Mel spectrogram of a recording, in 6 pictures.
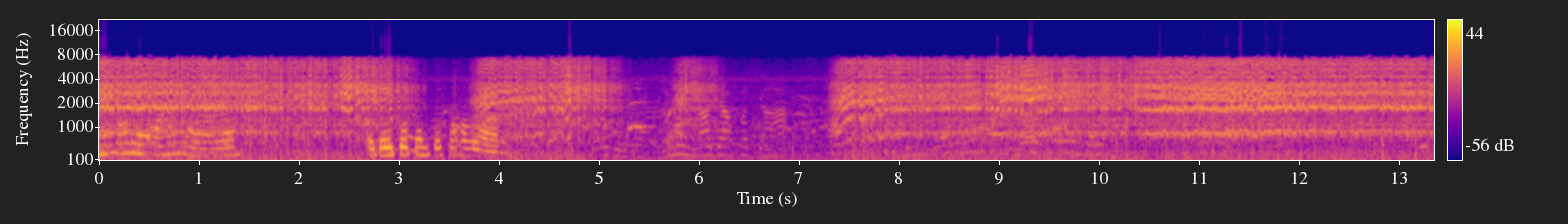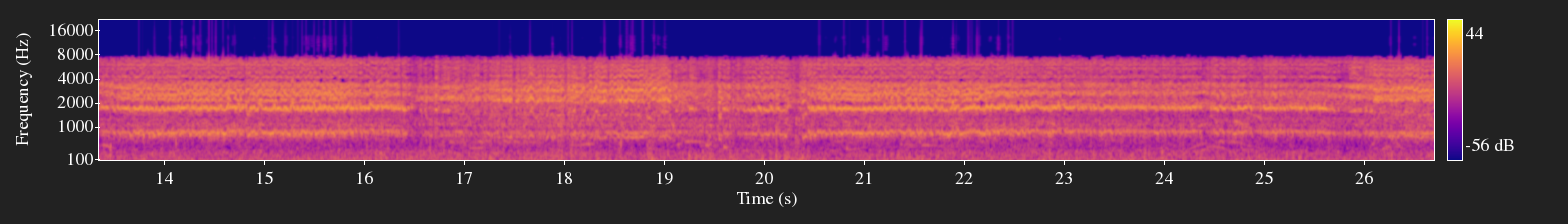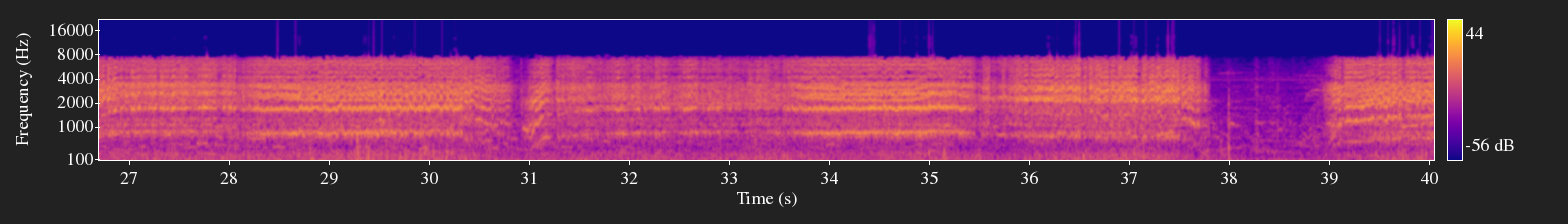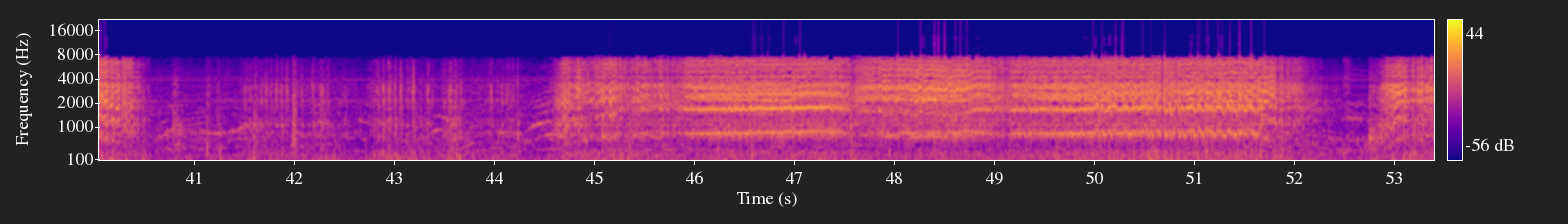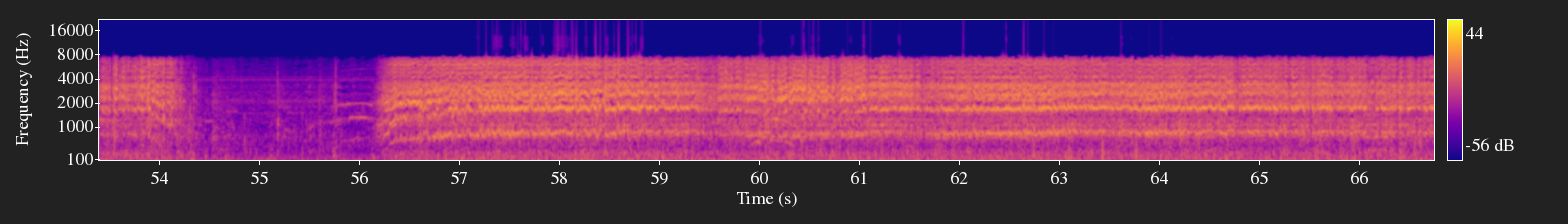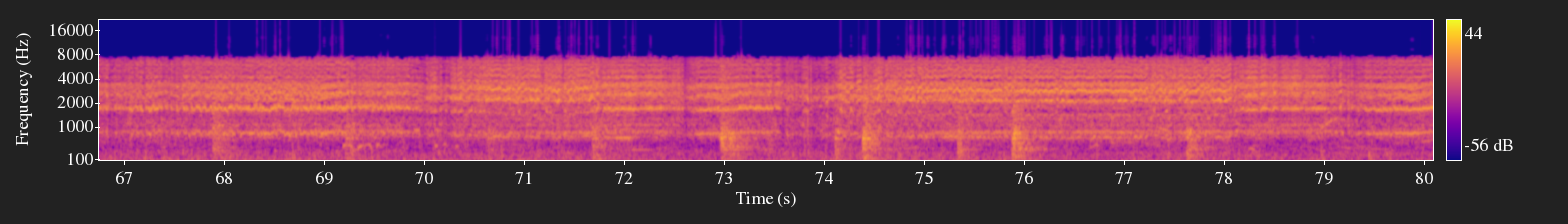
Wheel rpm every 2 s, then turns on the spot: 230, 130, 80, 30, 200, 220, 230, 210, 220, 220, 220, 220, 230, 220, 220, 150, 230, 220, 190, 60, 60, 20, 100, 210, 220, 200, 80, 60, 120, 220, 220, 220, 230, 230, 220, 220, 220, 210, 210, 220.
40-44 54-56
